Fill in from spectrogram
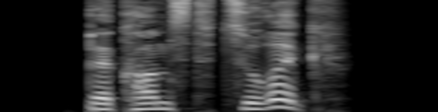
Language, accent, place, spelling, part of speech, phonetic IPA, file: German, Germany, Berlin, bekommst zurück, verb, [bəˌkɔmst t͡suˈʁʏk], De-bekommst zurück.ogg
- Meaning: second-person singular present of zurückbekommen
